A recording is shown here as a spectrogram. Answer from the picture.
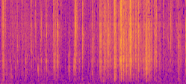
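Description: Plastic candy bag crinkling as it is handled, in light, irregular crackles that grow busier in the second half.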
